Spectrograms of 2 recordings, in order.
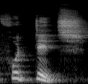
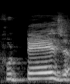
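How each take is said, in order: First: The last syllable has a short 'ih' vowel. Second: The last syllable has a long 'ay' vowel. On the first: The speaker calls it right. "ఇజ్ అని చదవాలి" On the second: The speaker calls it wrong. "ఫుటేజ్ అని అనకూడదండి"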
